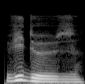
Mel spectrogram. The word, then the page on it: videuse: francais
